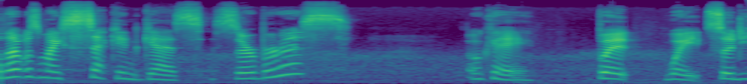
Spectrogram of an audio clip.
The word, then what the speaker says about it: Cerberus: You can pronounce it like the three-headed dog. Oh, that was my second guess. Cerberus.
